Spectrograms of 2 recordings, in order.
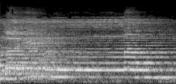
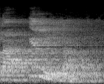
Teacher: Jadi huruf nunnya ya melebur kepada huruf lam dan ingat tanpa dengung. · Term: idgham bila gunnah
